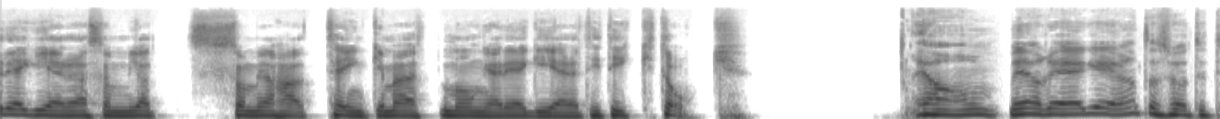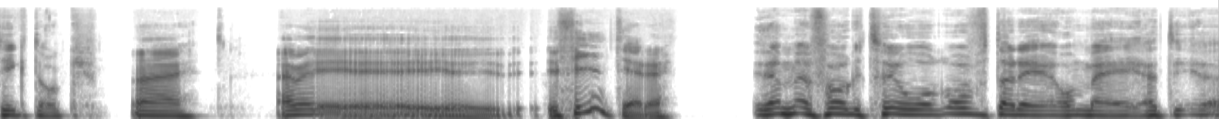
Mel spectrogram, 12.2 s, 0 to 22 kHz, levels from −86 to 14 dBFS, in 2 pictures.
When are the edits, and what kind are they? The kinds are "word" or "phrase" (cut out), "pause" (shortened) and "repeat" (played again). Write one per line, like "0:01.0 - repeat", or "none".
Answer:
0:06.6 - pause
0:07.7 - word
